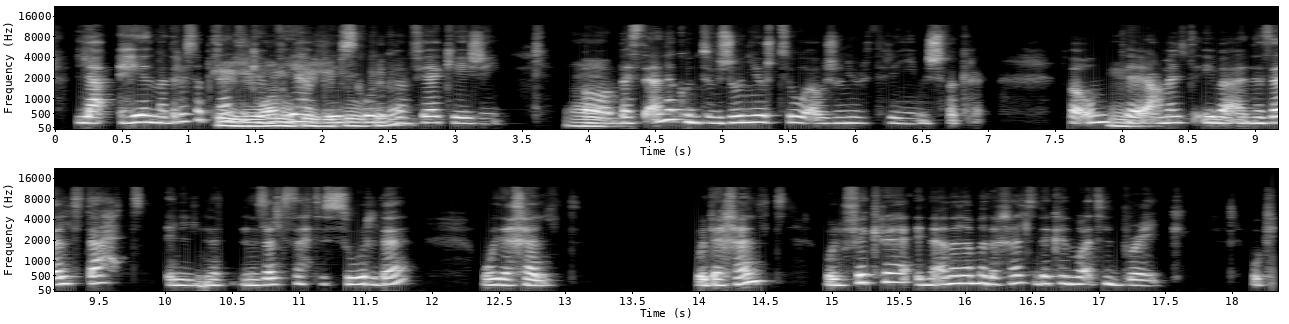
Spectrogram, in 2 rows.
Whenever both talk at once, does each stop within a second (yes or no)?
no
